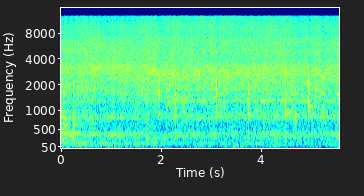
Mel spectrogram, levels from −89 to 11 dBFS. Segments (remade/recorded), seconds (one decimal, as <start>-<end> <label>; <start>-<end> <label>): 0.0-0.9 recorded; 0.9-2.1 remade; 2.1-5.6 recorded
